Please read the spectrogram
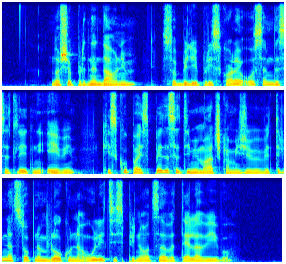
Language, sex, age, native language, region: Slovenian, male, 18-29, Slovenian, Central Slovenia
